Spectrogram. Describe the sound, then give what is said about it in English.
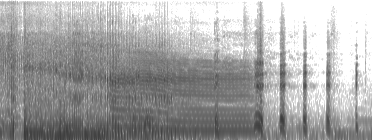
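A voice imitates a fart, a long buzzing, wavering raspberry that drifts in pitch like air escaping a deflating balloon, then breaks into a few short sputtering bursts at the end. “How does a wind item fart? Just goes. It just goes off like a balloon with the air.”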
